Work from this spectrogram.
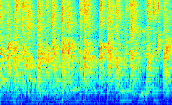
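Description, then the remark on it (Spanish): A crowd applauds steadily, a dense, loud wash of many hands clapping at once for a couple of seconds, with faint voices mixed in underneath. “Se aplauden, aplauden todos. Un fuerte aplauso para la cara acá, que son todos.”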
